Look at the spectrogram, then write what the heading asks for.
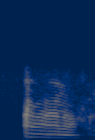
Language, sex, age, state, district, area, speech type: Malayalam, female, 18-30, Kerala, Wayanad, rural, conversation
